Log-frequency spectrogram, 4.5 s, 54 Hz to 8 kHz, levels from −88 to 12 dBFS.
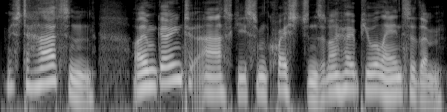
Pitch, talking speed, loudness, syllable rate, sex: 140 Hz, 230 wpm, -19 LUFS, 5.1 syllables/s, male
